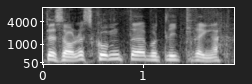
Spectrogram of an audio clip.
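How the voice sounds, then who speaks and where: A man's voice: on the high side, fairly quick, a little mellow, a little hiss or hum. A man working at a charity sorting depot, explaining plainly where donations come from. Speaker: charity shop worker.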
